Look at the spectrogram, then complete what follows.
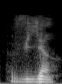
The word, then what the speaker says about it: viens: Okay, so you can notice that it's ending with S, but we don't pronounce it. So we actually only pronounce V, so the V, and then the ya ya ya. Okay, so let's combine them and we get viens. Repeat.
